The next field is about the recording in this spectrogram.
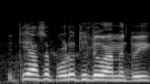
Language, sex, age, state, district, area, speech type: Odia, male, 18-30, Odisha, Kalahandi, rural, spontaneous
